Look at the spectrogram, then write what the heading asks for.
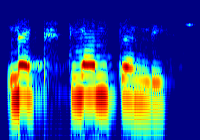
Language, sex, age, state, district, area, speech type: Telugu, female, 30-45, Andhra Pradesh, Eluru, urban, conversation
